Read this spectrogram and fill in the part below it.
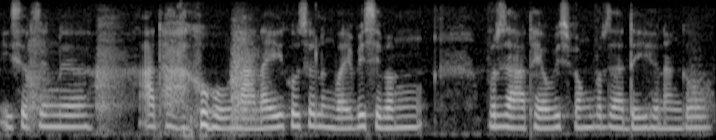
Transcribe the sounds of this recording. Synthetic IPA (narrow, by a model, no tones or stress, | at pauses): isɯɾzɯŋnɯ | a̰tʰakʰonanajkʰɯwsɯlɯŋbajbesibaŋ | bɯɾzaːtʰajawbesibaŋbɯɾzadɯjɦɯnaŋɡɯw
